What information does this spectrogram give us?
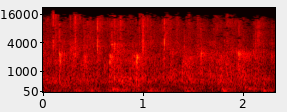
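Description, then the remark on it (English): Audience applause, a dense, steady wash of many hands clapping at once, sustained and moderately loud throughout with no voices standing out. “Give David a big round of applause.”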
